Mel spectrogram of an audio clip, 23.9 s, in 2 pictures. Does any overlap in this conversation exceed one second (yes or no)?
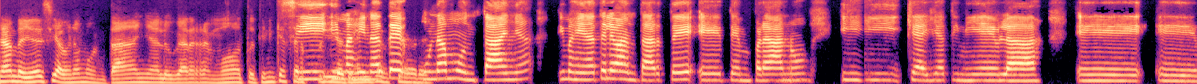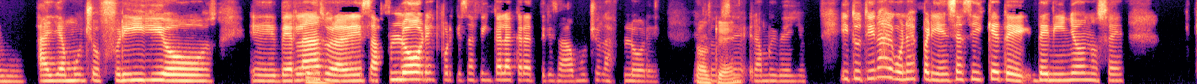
yes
